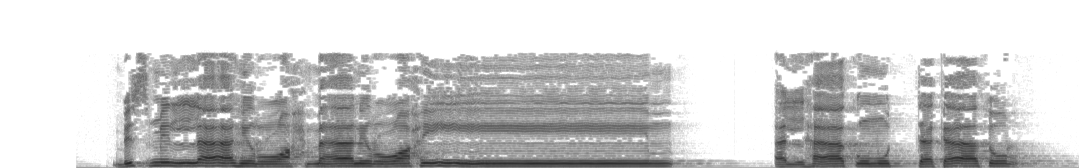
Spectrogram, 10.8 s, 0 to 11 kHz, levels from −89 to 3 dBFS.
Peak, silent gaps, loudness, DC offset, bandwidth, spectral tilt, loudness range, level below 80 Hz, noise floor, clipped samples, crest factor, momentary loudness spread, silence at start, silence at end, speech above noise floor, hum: -2 dBFS; none; -18 LUFS; under 0.1%; 7.8 kHz; -5 dB/octave; 4 LU; -68 dBFS; -64 dBFS; under 0.1%; 16 dB; 8 LU; 1.15 s; 0.55 s; 46 dB; none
